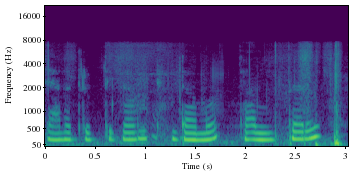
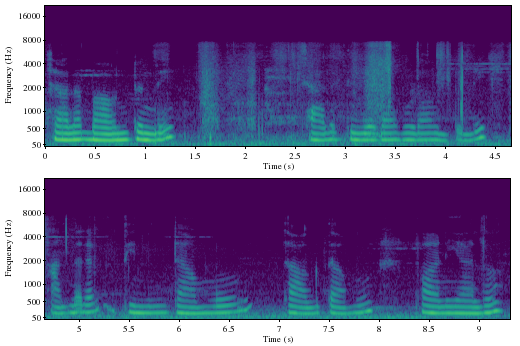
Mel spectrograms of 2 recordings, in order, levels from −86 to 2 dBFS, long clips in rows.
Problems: none marked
